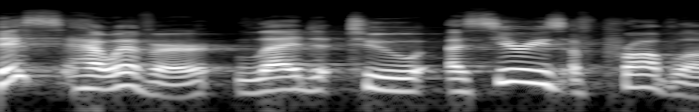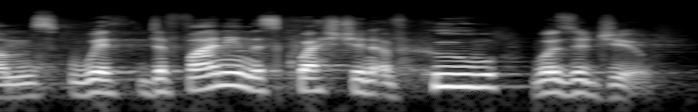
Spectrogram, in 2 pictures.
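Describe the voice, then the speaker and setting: A man with a plain, everyday voice speaks at a fairly slow pace with hardly any pauses. His fairly high pitch carries lively intonation. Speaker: rabbi teaching a class. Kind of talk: lecture.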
